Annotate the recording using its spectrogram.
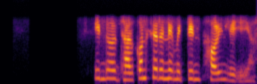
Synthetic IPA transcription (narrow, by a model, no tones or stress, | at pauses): ind̪ɔd͡ʒʱaɽkɔnsɔɾenemiʈːinhɔɽinleʔḛja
